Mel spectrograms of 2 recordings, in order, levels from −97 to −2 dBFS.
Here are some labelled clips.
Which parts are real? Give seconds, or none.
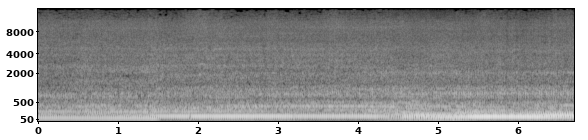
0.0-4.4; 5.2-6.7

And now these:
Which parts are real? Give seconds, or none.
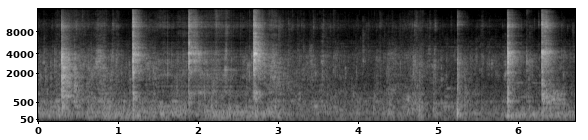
0.0-1.5; 2.6-6.7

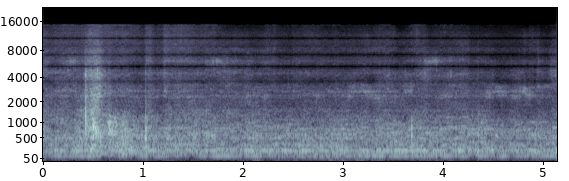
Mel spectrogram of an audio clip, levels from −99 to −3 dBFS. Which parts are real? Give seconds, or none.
none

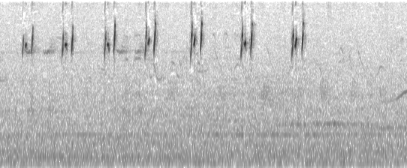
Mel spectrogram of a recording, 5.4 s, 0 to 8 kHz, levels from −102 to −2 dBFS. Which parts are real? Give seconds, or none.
0.0-5.4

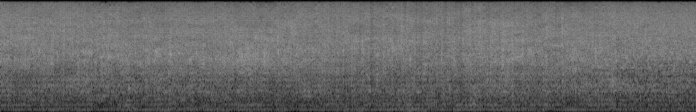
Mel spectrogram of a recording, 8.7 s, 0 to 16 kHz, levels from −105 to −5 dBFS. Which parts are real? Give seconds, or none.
7.7-8.7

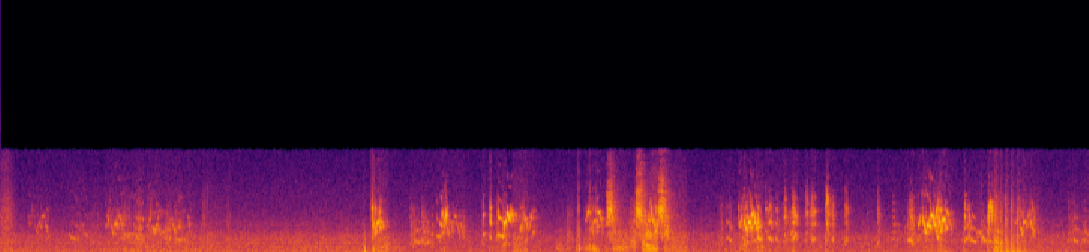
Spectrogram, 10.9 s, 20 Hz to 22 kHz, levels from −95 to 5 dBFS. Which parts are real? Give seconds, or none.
0.0-10.9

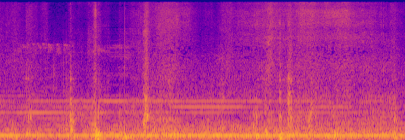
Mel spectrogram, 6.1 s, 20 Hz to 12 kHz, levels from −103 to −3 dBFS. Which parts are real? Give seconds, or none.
0.0-1.1; 2.1-6.1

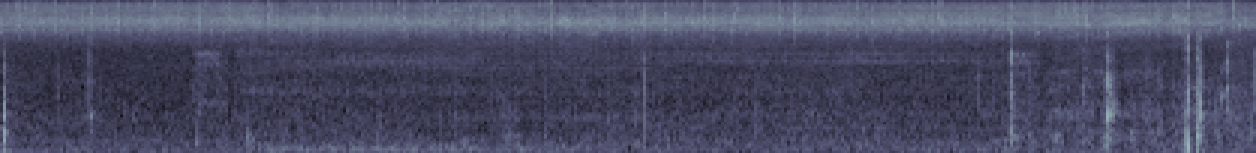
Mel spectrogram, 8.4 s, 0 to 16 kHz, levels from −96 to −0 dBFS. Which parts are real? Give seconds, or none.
0.0-2.8; 4.3-8.4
